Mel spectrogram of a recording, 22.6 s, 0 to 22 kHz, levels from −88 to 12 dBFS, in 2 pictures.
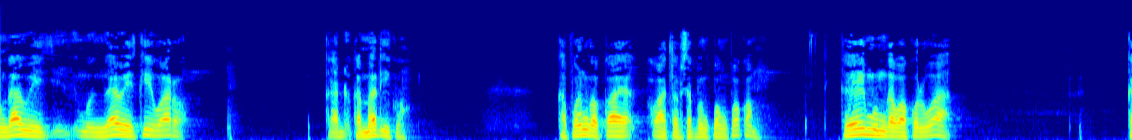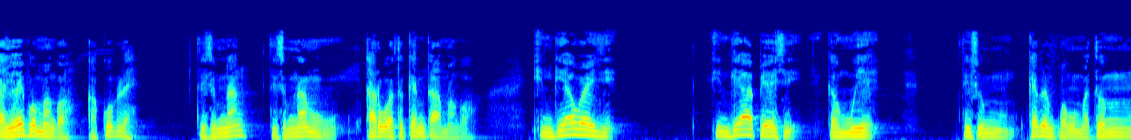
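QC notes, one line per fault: Throughout: transcoding between lossy codecs. Layered swirly, smeared speech artefacts with a hard 9 kHz spectrogram ceiling, which points to a low-rate MP3 likely re-encoded as HE-AAC.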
